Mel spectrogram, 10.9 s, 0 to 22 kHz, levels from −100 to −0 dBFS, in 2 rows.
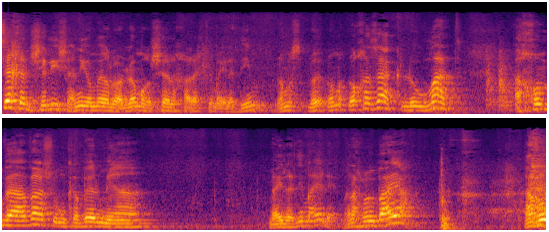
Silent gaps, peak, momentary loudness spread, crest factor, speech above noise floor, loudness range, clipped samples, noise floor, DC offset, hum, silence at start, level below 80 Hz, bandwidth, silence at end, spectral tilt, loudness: none; 0 dBFS; 13 LU; 18 dB; 28 dB; 3 LU; under 0.1%; -47 dBFS; under 0.1%; none; 0 s; -48 dBFS; 15 kHz; 0 s; -6 dB/octave; -19 LUFS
